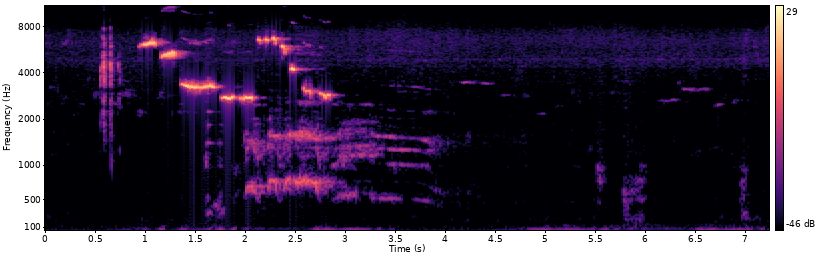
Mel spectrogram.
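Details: Lure song of the brown-chested jungle flycatcher, used during morning dew exposure to get a bird singing: a rich, tumbling phrase of descending whistles mixed with lower warbled notes, lasting about two seconds, then quiet with a constant high hiss.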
